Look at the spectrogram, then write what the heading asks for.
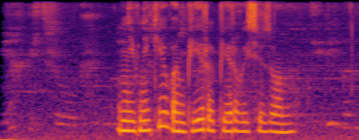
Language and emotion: Russian, neutral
